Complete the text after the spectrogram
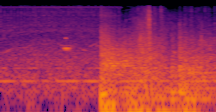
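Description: A person lands on a rooftop with a thud.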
